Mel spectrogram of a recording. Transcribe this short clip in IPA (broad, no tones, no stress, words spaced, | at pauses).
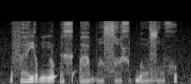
fɛ̤jʉbnuʔɛ̤x ʔa̤ba̤ sˤa̤x ɓṳzˤṳx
